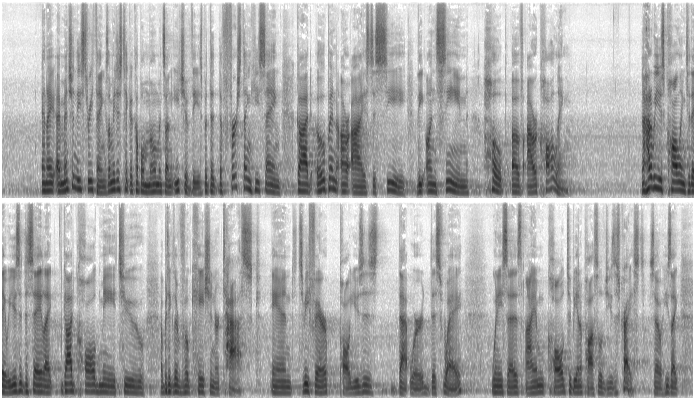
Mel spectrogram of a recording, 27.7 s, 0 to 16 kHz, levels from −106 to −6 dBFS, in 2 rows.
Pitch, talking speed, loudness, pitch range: 125 Hz, 185 wpm, -29 LUFS, 110-140 Hz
